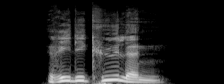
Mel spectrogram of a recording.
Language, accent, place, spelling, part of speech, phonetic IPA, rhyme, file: German, Germany, Berlin, ridikülen, adjective, [ʁidiˈkyːlən], -yːlən, De-ridikülen.ogg
- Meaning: inflection of ridikül: 1. strong genitive masculine/neuter singular 2. weak/mixed genitive/dative all-gender singular 3. strong/weak/mixed accusative masculine singular 4. strong dative plural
